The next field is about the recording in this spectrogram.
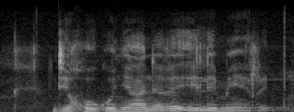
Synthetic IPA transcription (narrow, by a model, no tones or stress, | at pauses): dik͡xʰʊkʼʊɲanɛɣɛɪlɪmɪːri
